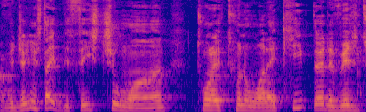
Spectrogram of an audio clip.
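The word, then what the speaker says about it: Chowan: I love how that school, the school is pronounced Chawan. All right. Virginia State defeats Chawan 20-21.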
